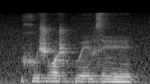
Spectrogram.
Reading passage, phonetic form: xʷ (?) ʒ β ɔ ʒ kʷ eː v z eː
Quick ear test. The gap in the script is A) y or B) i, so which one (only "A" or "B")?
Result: B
